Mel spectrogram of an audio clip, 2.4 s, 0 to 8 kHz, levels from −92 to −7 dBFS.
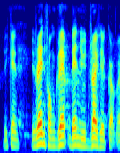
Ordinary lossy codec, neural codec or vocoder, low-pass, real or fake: none; none; 7.2 kHz; real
